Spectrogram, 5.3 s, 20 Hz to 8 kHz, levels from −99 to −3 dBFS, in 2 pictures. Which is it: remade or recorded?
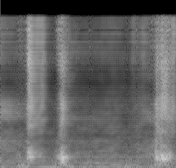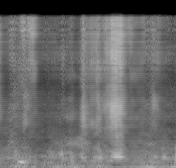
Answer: remade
